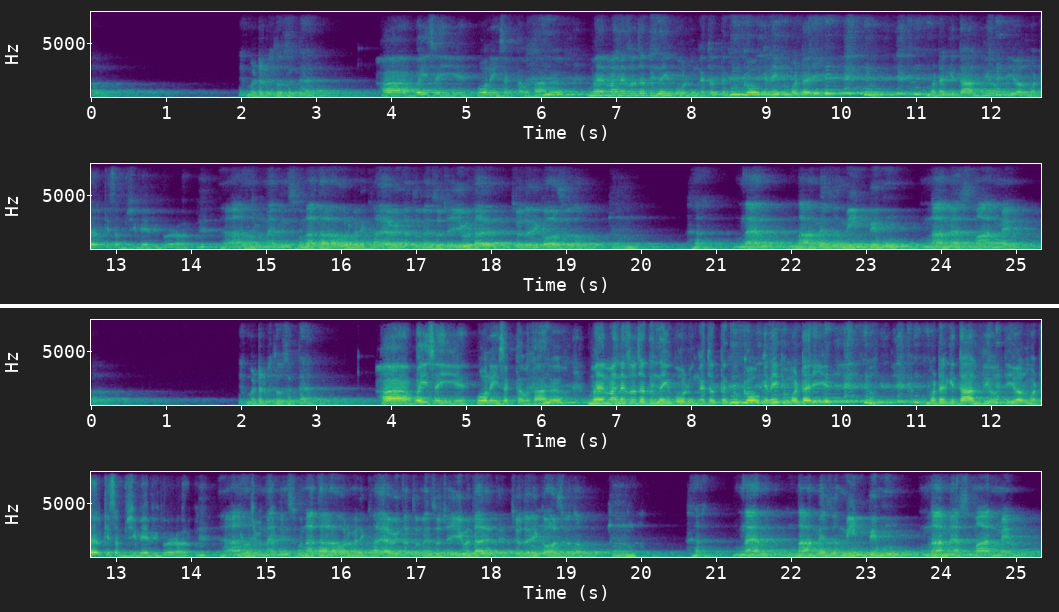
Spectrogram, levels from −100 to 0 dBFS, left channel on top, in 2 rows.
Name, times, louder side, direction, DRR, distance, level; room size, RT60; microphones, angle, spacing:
voice 1, 2.0-3.0 5.8-6.2 7.5-7.6 8.3-8.8 9.1-9.2 9.6-11.4 12.1-12.2 14.1-19.3 20.6-20.9 21.2-25.0, right 1 dB, 55° right, -3 dB, 1.3 m, -23 dB
voice 2, 3.8-6.3 6.6-9.9 10.4-10.5 11.1-14.3 14.6-15.2 18.5-19.0 19.6-20.0 23.8-24.3, right 5 dB, 85° right, 15 dB, 0.4 m, -22 dB
17.0 x 8.3 x 3.0 m, 3.0 s
head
